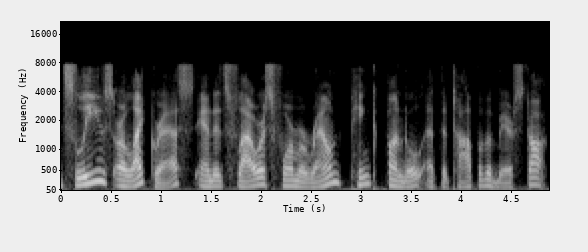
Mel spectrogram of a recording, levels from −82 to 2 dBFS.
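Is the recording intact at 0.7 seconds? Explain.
No. At about 0.69 s there is a brief concealed Bluetooth headset packet loss lasting 15 ms, which fits two lost frames. The receiver filled the gap by repeating the closest-matching piece of the preceding waveform, so the dropout sounds like a brief buzzy tone held at full level, with a slight warble as real audio resumes. On a waveform, a short repeated cycle appears at full level. On a spectrogram, a thin band of smeared, periodic harmonics shows at that instant.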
